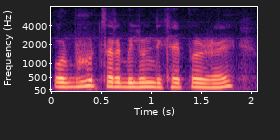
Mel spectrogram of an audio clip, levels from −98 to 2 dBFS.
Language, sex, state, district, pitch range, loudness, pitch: Hindi, male, Arunachal Pradesh, Longding, 150-165 Hz, -15 LUFS, 155 Hz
